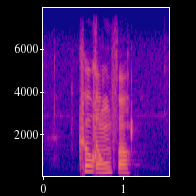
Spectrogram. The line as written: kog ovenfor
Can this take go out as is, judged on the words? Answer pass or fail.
pass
